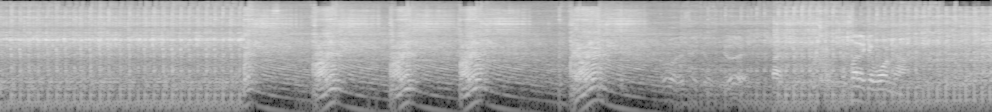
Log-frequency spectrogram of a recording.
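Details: Yamaha Zuma scooter, just after first fire-up of the freshly built engine following CDI replacement: two-stroke crackles to life, several sharp throttle blips rising and falling cleanly, then a steady buzzing idle; normal idle.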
